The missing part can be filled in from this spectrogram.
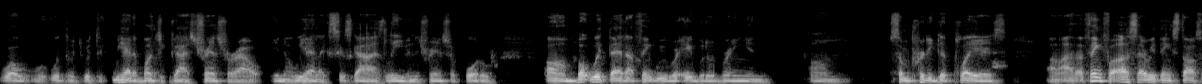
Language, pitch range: English, 80-90 Hz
